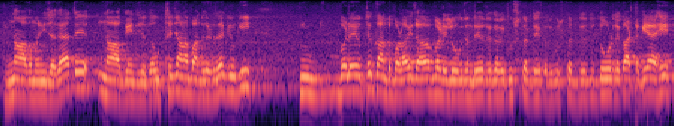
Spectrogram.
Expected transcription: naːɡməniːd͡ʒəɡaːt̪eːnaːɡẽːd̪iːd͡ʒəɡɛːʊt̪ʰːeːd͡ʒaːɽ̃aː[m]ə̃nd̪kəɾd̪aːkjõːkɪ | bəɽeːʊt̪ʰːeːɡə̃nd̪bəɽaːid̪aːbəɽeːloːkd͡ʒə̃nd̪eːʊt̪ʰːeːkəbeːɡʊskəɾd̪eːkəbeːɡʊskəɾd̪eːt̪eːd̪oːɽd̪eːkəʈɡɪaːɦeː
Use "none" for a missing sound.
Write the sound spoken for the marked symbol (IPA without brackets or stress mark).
b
